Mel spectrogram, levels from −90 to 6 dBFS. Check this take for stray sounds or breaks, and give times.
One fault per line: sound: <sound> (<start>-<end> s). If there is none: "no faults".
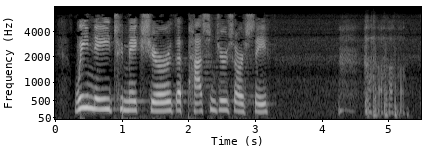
sound: laugh (4.2-5.3 s)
